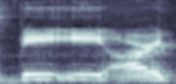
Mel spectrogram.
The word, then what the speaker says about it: Berthoud: Some people pronounce that birthed. – No. – Nope. – It's Berthoud.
